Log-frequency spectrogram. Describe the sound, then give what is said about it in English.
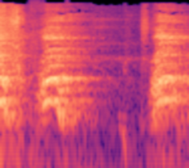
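A puppy barking at home: a few loud, harsh barks, with a short pause before the last one. “You're going to hear a dog. I'm just going to tell you right now. Puppy. It's going to be happening.”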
